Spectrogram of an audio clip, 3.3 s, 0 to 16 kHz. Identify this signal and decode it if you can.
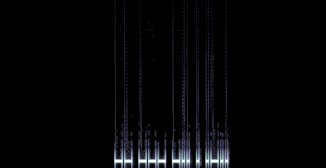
Morse code, heard as a keyed tone, about 48 wpm, 700 Hz. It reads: MODEL
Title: Top 501-750 Words 50wpm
